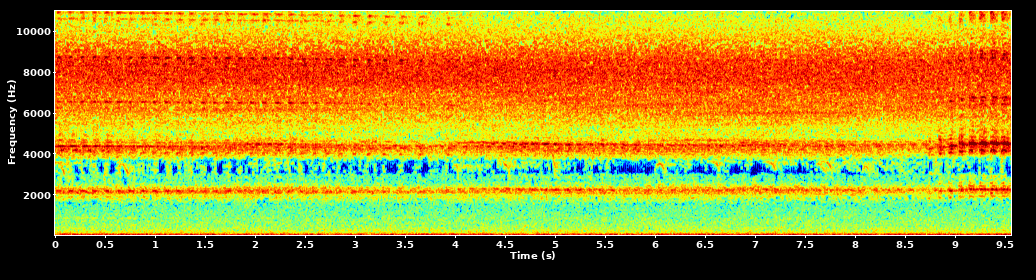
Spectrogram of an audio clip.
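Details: Cicadas singing in a Japanese summer at Michinoku Folk Village and Kitakami Tenshochi, Kitakami: a dense, shrill, continuous buzzing chorus with a fine rapid pulsing, and a louder throbbing surge in the last second.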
